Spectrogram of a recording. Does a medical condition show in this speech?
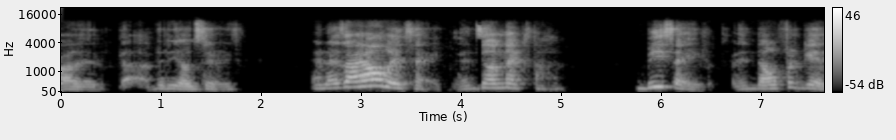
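Yes: cerebral palsy.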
